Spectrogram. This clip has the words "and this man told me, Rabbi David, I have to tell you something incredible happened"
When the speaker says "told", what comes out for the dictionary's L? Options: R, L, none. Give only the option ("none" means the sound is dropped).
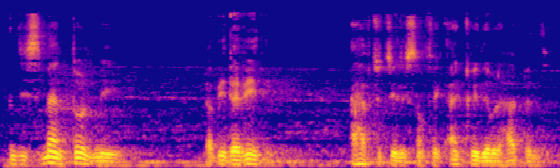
L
